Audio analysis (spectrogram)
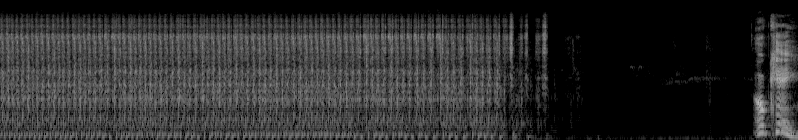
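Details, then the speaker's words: Vespa PX two-stroke, fuel valve closed at idle: even idle fades and quits about five seconds in without the former flare to crazy rpm; idle mixture no longer lean, normal shutdown. "engine dies, without increasing the up RPM to crazy levels as before! no more lean mixture in idle!"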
